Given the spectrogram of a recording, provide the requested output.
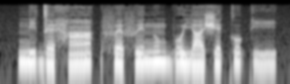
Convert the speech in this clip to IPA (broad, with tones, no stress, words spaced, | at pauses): ni˧dɛ˨hã˨˦ | fɛ˨fe˨˦nũ˦ bo˧ ja˨ʃɛ˨˦ko˦ki˧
